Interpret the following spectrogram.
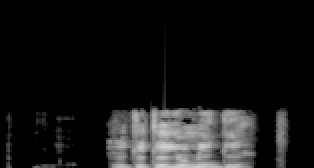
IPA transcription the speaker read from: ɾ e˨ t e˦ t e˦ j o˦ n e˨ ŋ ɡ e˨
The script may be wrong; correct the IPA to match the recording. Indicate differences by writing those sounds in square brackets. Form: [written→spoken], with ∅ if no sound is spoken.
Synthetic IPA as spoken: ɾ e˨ [t→k] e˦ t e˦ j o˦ [n→m] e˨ ŋ ɡ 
